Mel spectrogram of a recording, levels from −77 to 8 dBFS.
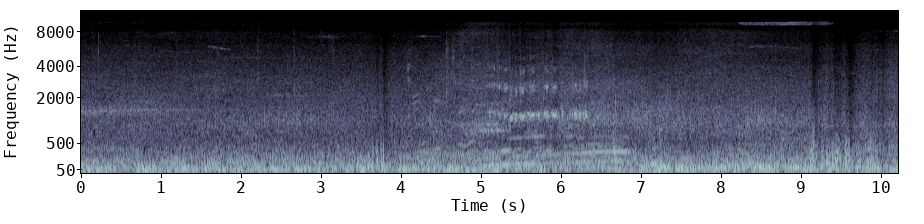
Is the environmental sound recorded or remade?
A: recorded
